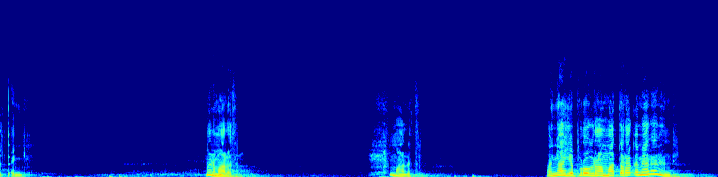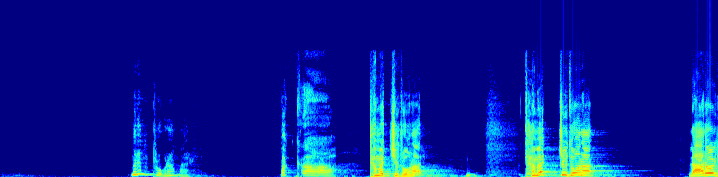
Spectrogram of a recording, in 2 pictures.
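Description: A middle-aged man speaks with animation through a microphone, in short bursts with pauses, in an echoing hall.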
